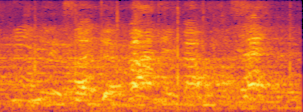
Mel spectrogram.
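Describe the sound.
Football fans watching a France women's match in the Théâtre de Montreuil make crowd noise, a dense mix of excited chatter and raised voices with several louder swells.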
